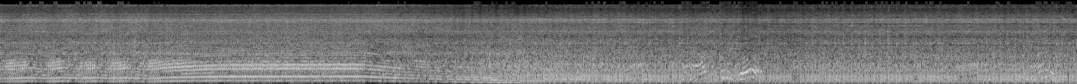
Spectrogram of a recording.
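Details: Troy-Bilt TB70SS 33cc two-stroke trimmer after carburettor high/low mixture screw adjustment: revs up cleanly, holds a crisp high note, eases back to steady idle with no stumbling or bogging; normal running.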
